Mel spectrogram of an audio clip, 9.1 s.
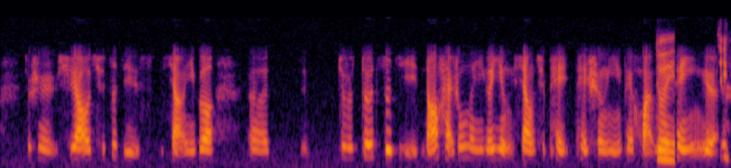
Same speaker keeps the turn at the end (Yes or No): No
